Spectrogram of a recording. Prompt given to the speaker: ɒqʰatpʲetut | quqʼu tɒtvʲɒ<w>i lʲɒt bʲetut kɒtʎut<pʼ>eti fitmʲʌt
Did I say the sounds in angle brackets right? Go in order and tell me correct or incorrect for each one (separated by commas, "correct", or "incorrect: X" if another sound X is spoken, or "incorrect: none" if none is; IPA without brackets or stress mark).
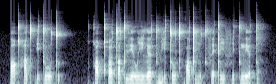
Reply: correct, incorrect: f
